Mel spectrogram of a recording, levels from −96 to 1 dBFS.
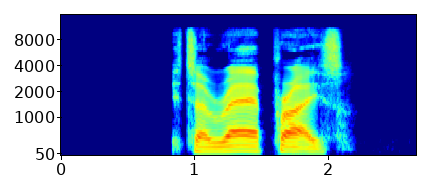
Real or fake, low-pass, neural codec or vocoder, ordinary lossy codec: real; 10.8 kHz; none; none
